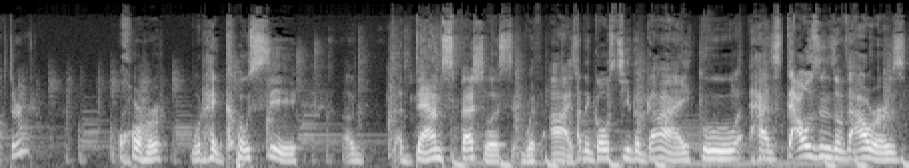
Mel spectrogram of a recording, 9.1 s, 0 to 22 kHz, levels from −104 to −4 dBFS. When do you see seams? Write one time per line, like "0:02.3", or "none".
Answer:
0:05.8
0:06.9
0:07.8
